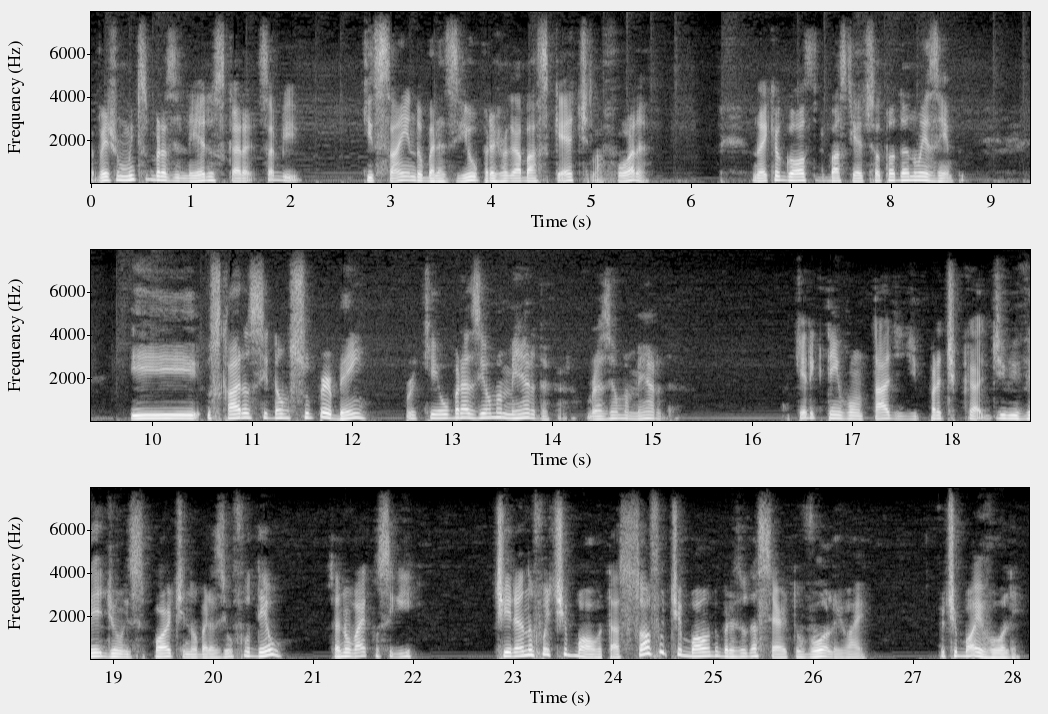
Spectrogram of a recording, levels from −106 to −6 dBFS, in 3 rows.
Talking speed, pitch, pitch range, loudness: 175 wpm, 145 Hz, 125-165 Hz, -19 LUFS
